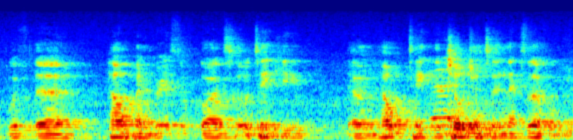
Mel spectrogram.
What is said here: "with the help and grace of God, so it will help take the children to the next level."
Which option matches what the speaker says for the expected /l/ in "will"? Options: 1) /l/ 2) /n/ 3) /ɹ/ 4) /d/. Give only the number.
2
